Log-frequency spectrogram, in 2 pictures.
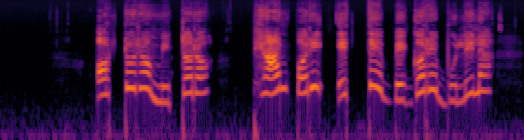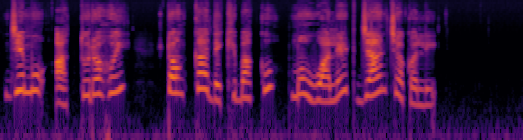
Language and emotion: Odia, sad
